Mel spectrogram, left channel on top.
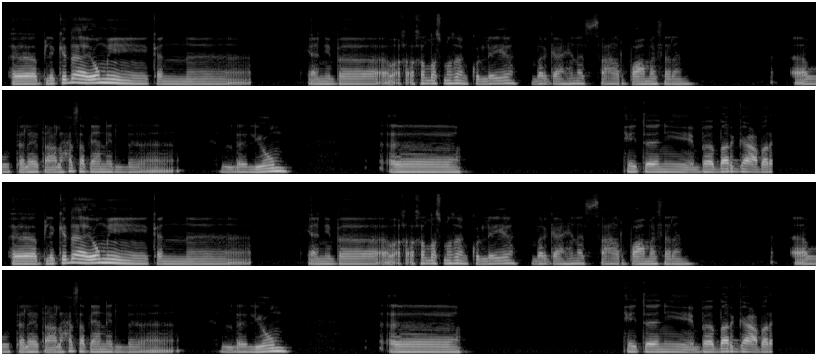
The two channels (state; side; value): identical; both; correlation 1.00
